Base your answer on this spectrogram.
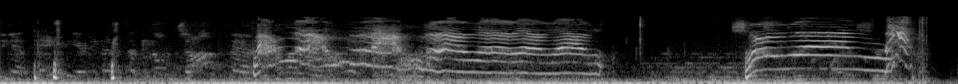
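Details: Domestic cat in a funny compilation letting out a long, wavering meow and then a second loud, drawn-out meow that rises and holds steady, over a constant low rumble and background noise.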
